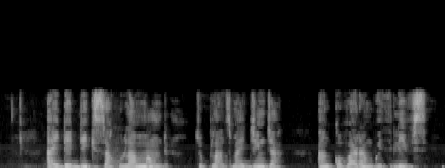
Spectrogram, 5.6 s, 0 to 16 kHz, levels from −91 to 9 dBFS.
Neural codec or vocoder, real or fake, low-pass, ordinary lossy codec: none; real; 7.2 kHz; MP3, 96 kbps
